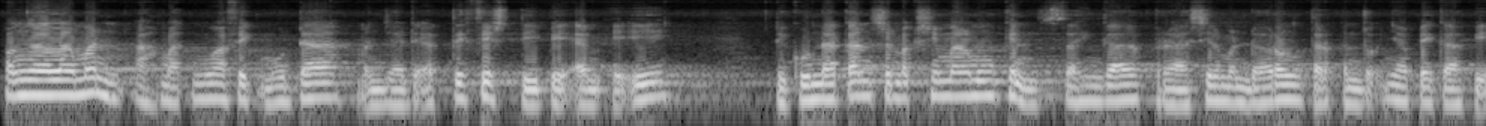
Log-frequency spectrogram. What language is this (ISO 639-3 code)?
ind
